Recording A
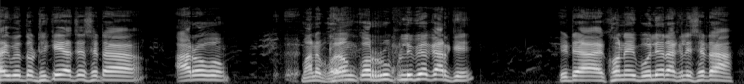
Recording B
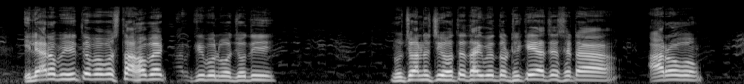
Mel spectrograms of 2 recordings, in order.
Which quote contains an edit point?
B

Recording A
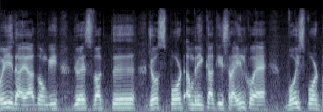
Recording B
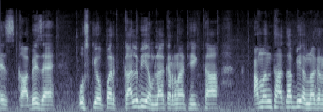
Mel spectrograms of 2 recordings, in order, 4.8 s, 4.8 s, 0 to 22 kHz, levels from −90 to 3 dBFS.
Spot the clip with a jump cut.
A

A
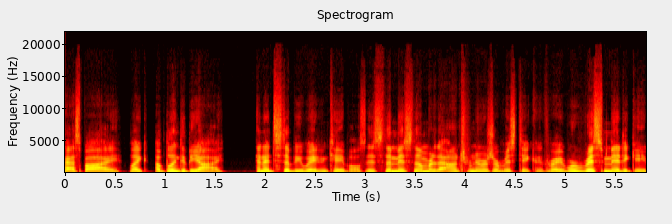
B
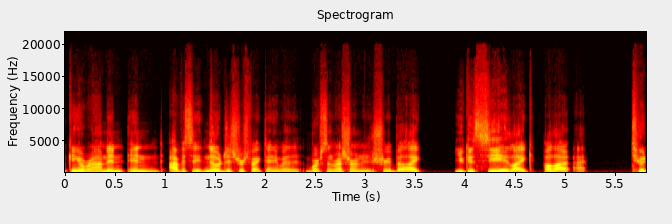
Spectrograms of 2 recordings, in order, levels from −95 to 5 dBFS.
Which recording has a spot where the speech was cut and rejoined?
A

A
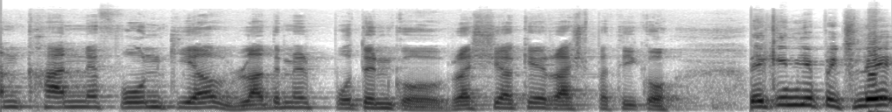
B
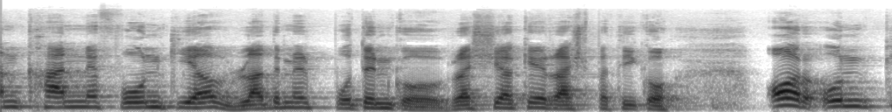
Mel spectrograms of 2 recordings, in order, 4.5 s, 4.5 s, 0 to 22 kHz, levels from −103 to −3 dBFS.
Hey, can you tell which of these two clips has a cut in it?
A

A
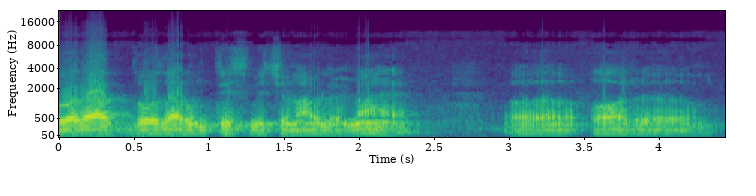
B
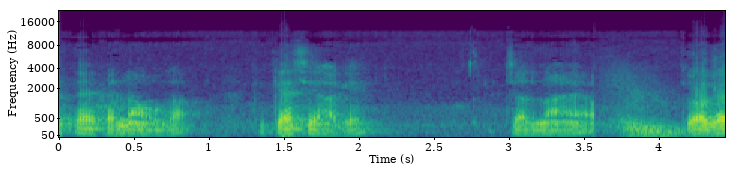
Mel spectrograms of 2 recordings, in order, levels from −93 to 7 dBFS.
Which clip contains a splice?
B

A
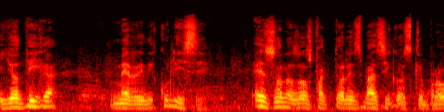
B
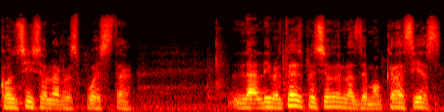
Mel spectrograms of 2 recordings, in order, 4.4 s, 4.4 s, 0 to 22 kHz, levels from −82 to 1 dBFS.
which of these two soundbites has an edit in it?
B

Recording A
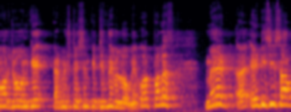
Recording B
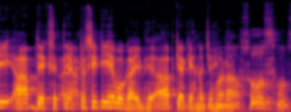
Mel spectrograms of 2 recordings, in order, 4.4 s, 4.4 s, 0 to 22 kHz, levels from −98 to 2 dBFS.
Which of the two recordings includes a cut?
B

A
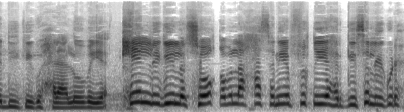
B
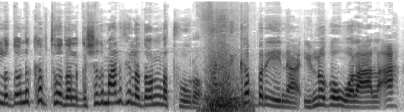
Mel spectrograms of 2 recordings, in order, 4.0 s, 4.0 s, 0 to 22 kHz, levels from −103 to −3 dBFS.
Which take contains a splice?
B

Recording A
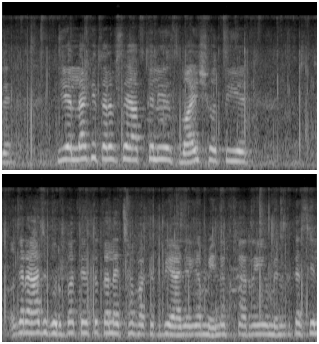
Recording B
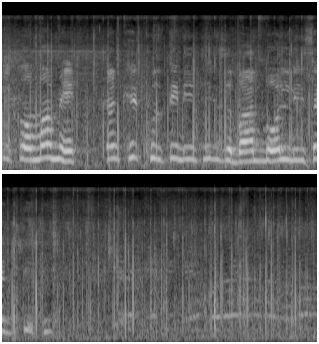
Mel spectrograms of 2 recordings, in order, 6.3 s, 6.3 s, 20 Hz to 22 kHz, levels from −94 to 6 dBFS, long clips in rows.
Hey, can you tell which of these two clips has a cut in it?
B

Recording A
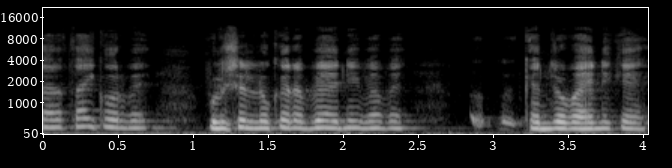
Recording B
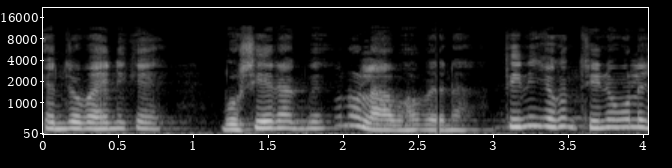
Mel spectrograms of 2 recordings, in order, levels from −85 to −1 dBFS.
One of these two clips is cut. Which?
B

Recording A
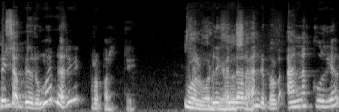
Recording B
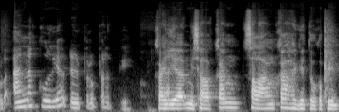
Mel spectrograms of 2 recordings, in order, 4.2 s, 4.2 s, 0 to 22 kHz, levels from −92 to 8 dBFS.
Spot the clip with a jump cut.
B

